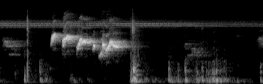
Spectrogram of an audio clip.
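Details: Vietnamese-type red-whiskered bulbul song, 3-4-5-6-7 style, played to train young birds and excite them: one rippling descending phrase of sweet whistles, with soft clicks, tapping and low rustling around it and a steady high hum.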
